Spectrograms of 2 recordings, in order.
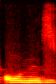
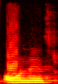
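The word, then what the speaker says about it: honest: হি ইজঅান অনেস্ট ম্যান। এখানে এইচটা আমার silent আছে। এ আমার উচ্চারিত হচ্ছে না। ও এনই এসটি অনেস্ট উচ্চারিত হচ্ছে।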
